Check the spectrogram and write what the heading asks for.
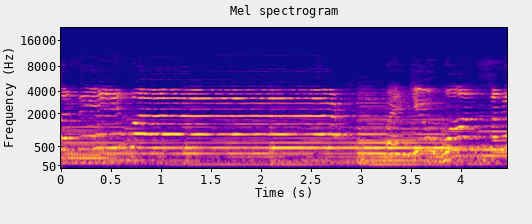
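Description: A woman singing a musical-theatre ballad with instrumental accompaniment, holding one long note for about two seconds in the middle.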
